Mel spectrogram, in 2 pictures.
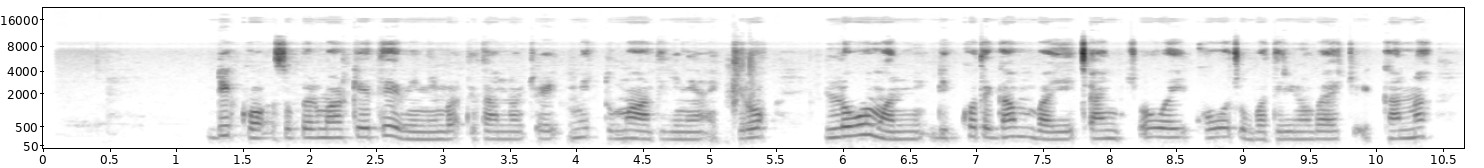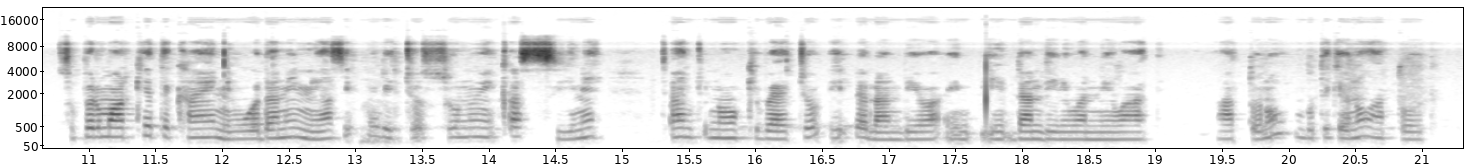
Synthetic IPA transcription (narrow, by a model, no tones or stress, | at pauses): d̪ɪkːɔsʊpːɛɾmaɾkeːt̪ebɪnːɪbɐt̪ʼːɪt̪ɐnːɔt͡ʃʼɔjmɪt̪ːʊmaːt̪ɪjɪnɛjaʔɪkːɪɾɔ | lɔwɔmɐnːɪd̪ɪkːɔt̪ɛɡɐmbɐjɛt͡ʃʼɐnt͡ʃʼɔwɔjkʰɔwɔt͡ʃʼʊbːɐt̪ɪɾɪnɔbɐjɐt͡ʃːɔɪkːɐnːɐ | sʊpːɛɾmaɾkʰeːt̪ːɛkʰɐjɛnːɪwɔd̪ɐnɪnːɪhɐsɪʔɪd̪ɪt͡ʃːɔsʊnʊjɪkʼɐsːiːnɛ | t͡ʃʼɐnt͡ʃʼʊnoːkːɪbɐjɐt͡ʃːɔhɪᶑɐd̪ɐnd̪wd̪ɐnd̪inɪwɐnːɪwaːt̪ɪ̥ | ɐt̪ːɔnɔbʊt̪ɪkɛnɔhɐt̪ːoːt̪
